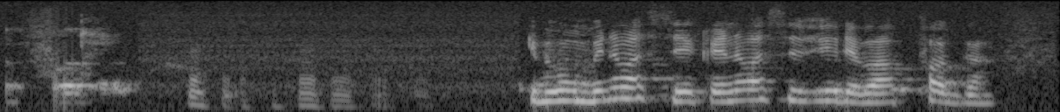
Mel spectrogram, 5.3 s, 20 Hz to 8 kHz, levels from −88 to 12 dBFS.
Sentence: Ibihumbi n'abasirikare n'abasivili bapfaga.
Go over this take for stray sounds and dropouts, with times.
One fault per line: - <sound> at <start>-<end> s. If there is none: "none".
- laugh at 0.8-2.2 s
